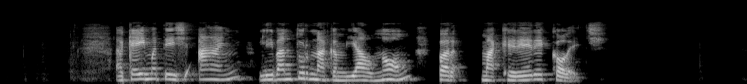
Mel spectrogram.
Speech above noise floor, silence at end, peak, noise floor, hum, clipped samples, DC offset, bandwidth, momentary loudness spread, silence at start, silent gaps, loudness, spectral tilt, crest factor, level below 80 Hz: 52 dB; 1.45 s; 0 dBFS; -70 dBFS; none; under 0.1%; under 0.1%; 7.6 kHz; 13 LU; 0.85 s; 4.32-4.38 s, 4.71-4.81 s; -17 LUFS; -4 dB/octave; 20 dB; -64 dBFS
